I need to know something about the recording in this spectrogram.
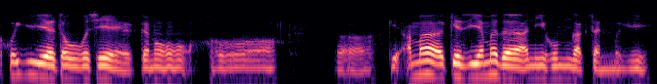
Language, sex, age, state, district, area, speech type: Manipuri, male, 18-30, Manipur, Kakching, rural, conversation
